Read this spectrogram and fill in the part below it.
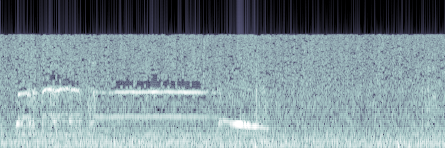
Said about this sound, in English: The rooster crowing heralds a new day.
